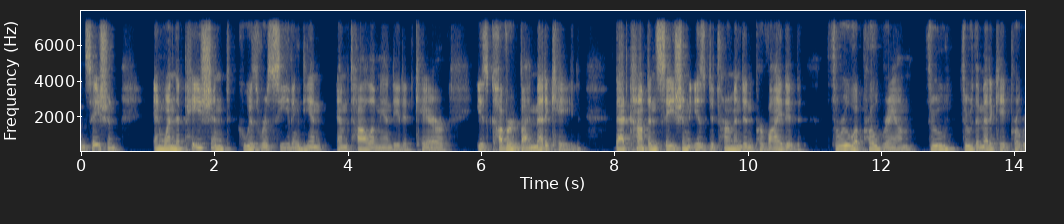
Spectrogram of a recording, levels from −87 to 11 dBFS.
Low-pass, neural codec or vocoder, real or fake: 7.2 kHz; none; real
